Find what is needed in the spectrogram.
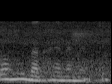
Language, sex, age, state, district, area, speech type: Marathi, female, 18-30, Maharashtra, Ratnagiri, rural, spontaneous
